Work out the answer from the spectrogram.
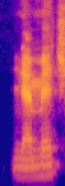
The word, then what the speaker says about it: Nemec: Like, if you don't want Nemec, I'm gonna keep saying his name wrong, so just whatever.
